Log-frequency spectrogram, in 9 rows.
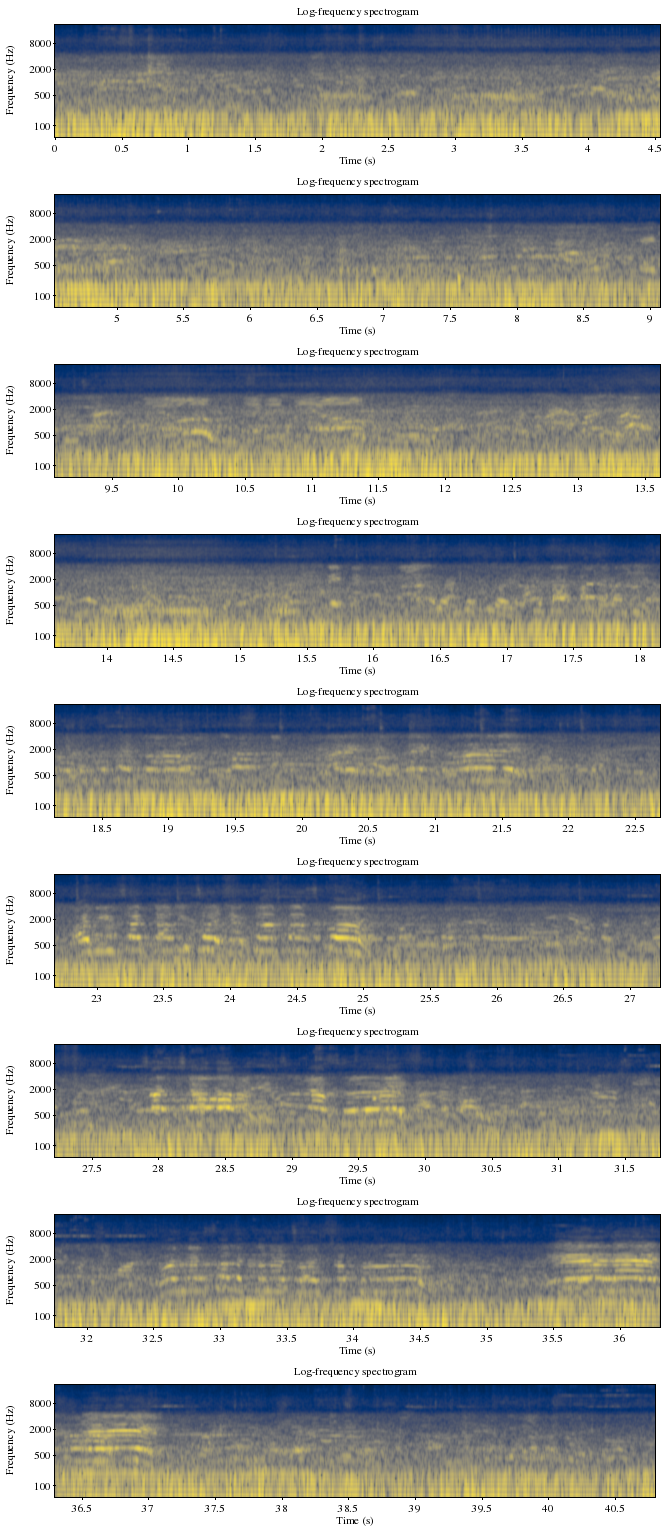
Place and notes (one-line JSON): {"title": "Chongqing Market, Banqiao Dist. - Traditional Taiwanese Markets", "date": "2017-04-30 17:08:00", "description": "Traditional Taiwanese Markets, vendors peddling, traffic sound", "latitude": "25.00", "longitude": "121.46", "altitude": "21", "timezone": "Asia/Taipei"}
